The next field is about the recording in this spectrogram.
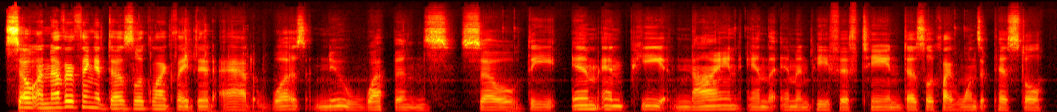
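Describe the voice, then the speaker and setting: A man giving casual, low-key, explanatory video game commentary. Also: unhurried, hardly any pauses.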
